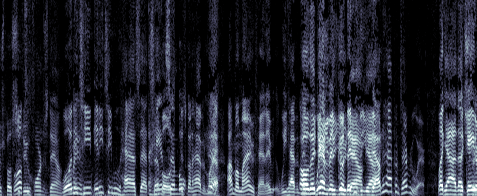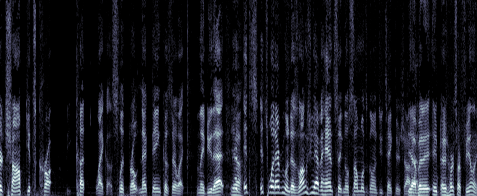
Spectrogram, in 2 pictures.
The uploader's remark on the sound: LIVE from the Golden Nugget Casino in Lake Charles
